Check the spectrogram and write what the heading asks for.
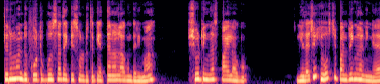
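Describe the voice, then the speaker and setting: A man voicing a stern, quick-tempered male shoot manager in an animated short, firing off exasperated questions. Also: a little high, no echo, muffled recording, lightly acted. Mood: scolding. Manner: rapid, scolding, exasperated questions. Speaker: shoot manager scolding staff. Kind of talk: Tamil animated short voice acting.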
